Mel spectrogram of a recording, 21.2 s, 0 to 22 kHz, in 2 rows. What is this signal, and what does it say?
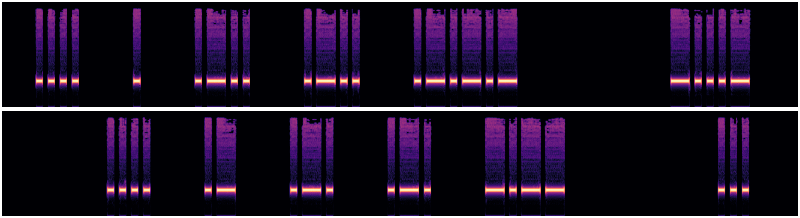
Morse code, heard as a keyed tone, about 15 wpm, spaced as for 8 wpm, 1000 Hz. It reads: HELL. <BT> HARRY S
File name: qotdfiles / 8wpm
